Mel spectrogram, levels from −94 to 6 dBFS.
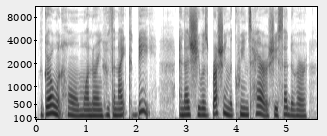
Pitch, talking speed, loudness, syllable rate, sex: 185 Hz, 235 wpm, -18 LUFS, 5.2 syllables/s, female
